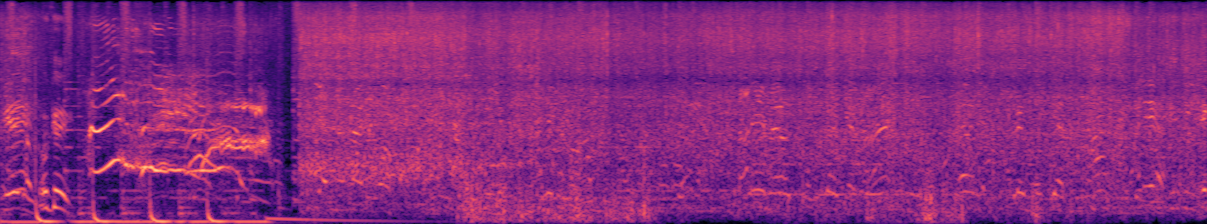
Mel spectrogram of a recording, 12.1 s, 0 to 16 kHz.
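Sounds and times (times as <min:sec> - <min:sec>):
water gushing from a pipe: 0:01.1 - 0:12.0.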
